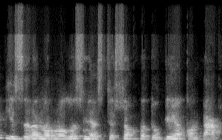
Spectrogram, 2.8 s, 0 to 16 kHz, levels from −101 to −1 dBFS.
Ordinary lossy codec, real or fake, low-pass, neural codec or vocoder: Opus, 16 kbps; fake; 14.4 kHz; codec, 44.1 kHz, 7.8 kbps, Pupu-Codec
